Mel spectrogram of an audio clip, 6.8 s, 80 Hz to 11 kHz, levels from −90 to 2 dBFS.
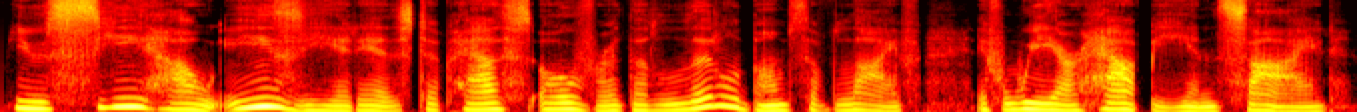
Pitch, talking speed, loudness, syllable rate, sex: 170 Hz, 170 wpm, -18 LUFS, 4.1 syllables/s, female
